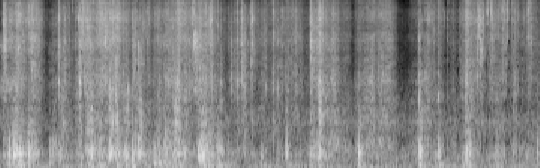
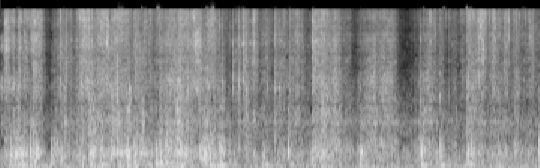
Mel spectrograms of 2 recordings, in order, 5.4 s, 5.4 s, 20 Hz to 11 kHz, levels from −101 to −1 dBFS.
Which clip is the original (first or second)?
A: first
